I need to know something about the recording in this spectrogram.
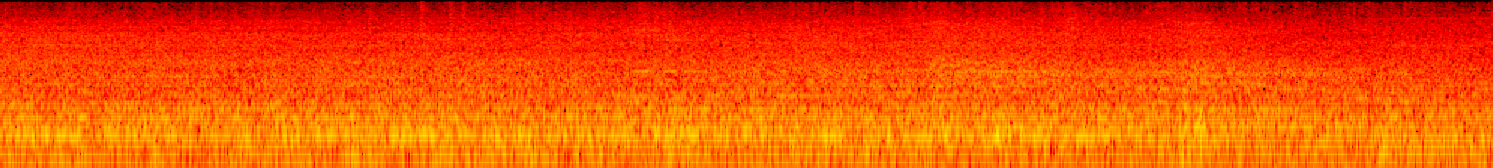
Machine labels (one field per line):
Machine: slide rail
